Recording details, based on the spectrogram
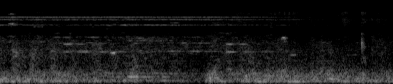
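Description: Train rumbling along steadily in a video game, a continuous dense low roar with faint metallic squeals and high tonal whines above, loud and close throughout the clip.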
